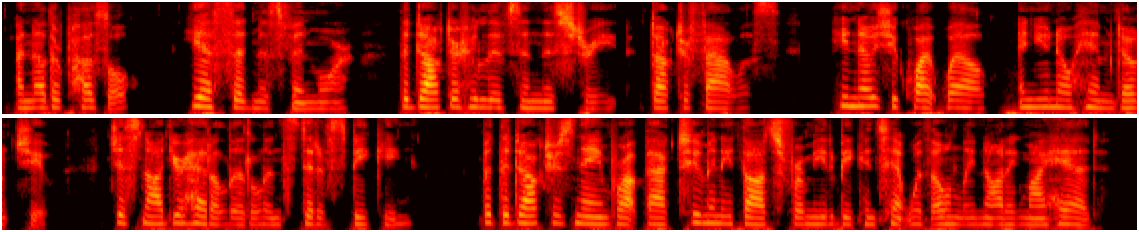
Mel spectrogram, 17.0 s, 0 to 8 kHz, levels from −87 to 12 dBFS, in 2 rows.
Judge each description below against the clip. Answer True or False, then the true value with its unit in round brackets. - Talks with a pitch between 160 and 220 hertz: True (185 Hz)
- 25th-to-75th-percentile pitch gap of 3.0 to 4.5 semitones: False (2.6 semitones)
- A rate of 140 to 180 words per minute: False (190 wpm)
